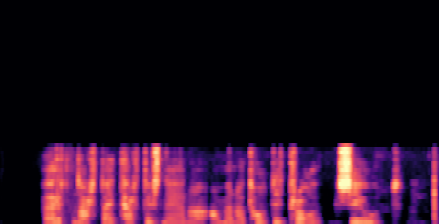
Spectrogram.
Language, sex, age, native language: Icelandic, female, 13, Icelandic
